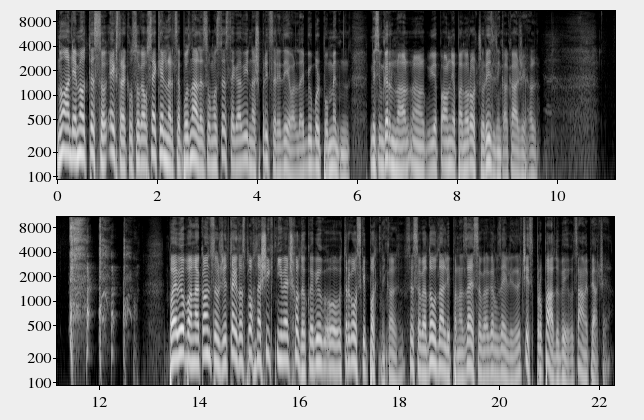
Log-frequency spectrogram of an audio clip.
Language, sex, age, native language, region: Slovenian, male, 60+, Slovenian, Carinthia region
